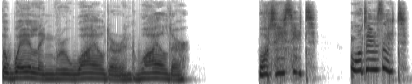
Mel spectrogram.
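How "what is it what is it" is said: very high, alarmed gasp; frightened gasp. A narrator's reading. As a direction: gasp it in mounting panic, climbing higher. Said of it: "Missus Lennox gasped".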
